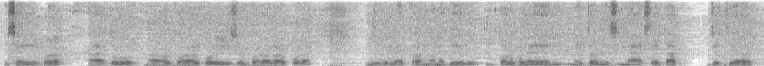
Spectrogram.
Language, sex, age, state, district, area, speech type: Assamese, male, 45-60, Assam, Morigaon, rural, spontaneous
